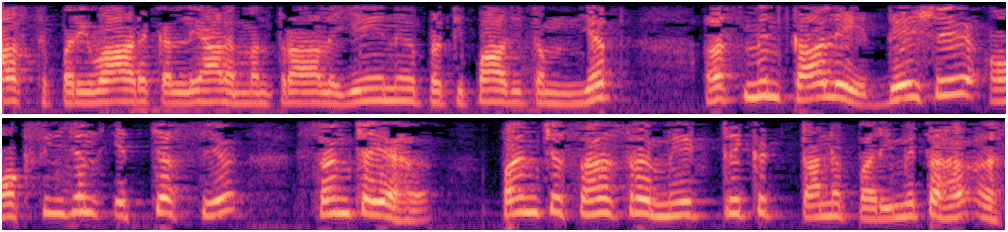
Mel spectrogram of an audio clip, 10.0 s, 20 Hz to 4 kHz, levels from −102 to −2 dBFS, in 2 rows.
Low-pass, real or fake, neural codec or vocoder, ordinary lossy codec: 3.6 kHz; real; none; none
